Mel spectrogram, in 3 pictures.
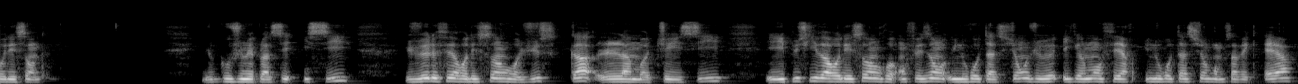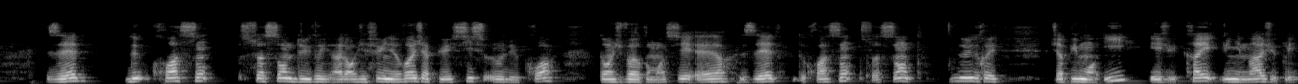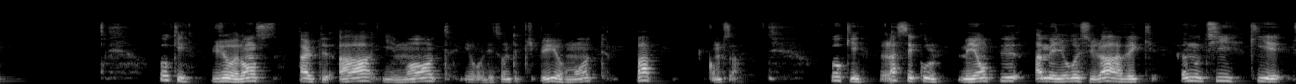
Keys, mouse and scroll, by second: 4.0-5.0 scroll up 1, 5.0-24.8 drag, 27.1-28.9 drag, 28.9 alt+a, 33.3 alt+a, 37.0 alt+a.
